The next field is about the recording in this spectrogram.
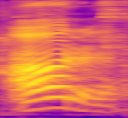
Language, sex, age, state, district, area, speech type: Urdu, female, 45-60, Bihar, Araria, rural, spontaneous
